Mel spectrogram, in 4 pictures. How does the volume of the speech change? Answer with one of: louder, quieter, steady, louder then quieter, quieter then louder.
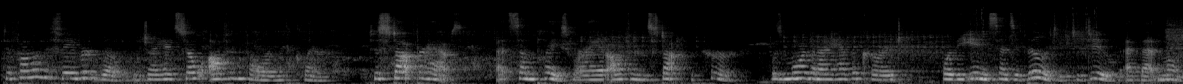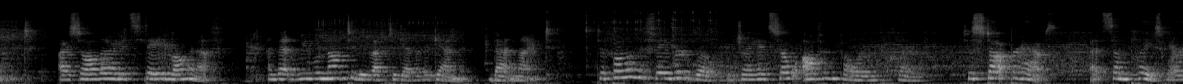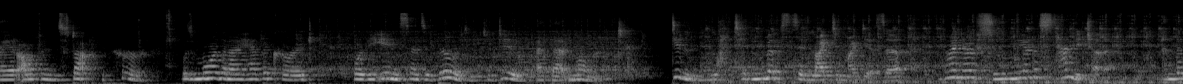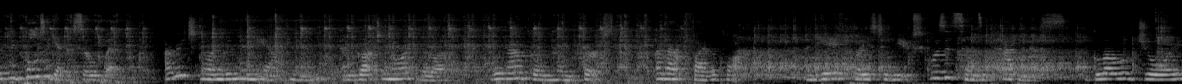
steady.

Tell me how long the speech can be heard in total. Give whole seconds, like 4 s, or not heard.
47 s.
